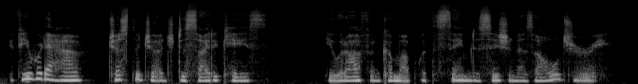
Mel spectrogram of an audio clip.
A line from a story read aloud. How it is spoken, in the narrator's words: He whispered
